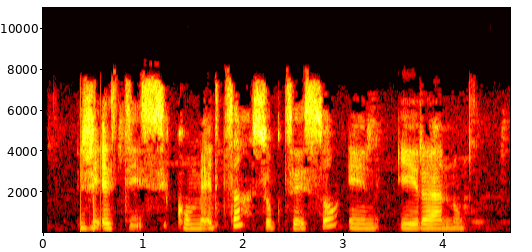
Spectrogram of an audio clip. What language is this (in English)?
Esperanto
